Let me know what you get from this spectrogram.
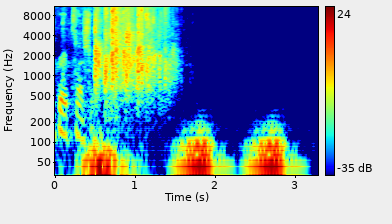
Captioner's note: applause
